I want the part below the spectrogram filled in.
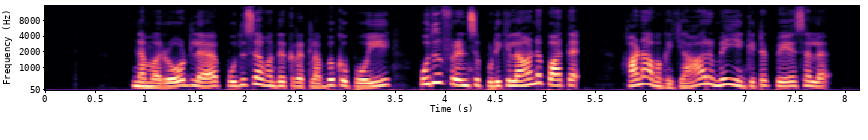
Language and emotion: Tamil, sad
